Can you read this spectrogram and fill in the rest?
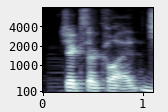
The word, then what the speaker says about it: GSXRClyde: GSXRClyde.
